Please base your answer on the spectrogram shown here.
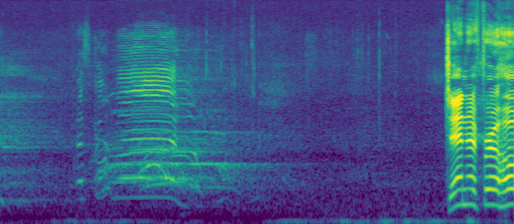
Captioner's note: audience cheering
